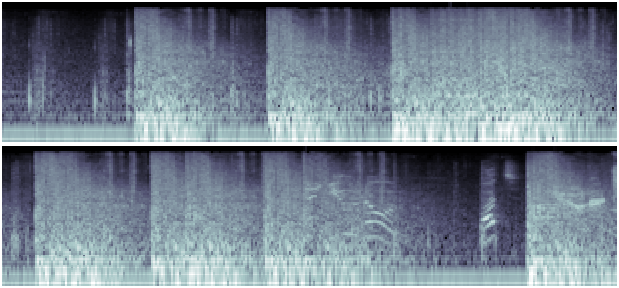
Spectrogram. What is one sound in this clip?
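Shotgun blasts fire in quick, loud bursts close by.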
